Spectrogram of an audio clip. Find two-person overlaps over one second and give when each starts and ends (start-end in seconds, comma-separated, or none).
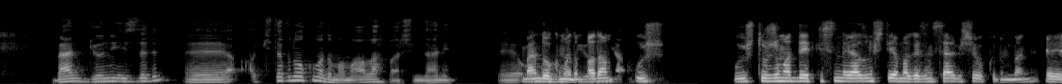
5.2-6.5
